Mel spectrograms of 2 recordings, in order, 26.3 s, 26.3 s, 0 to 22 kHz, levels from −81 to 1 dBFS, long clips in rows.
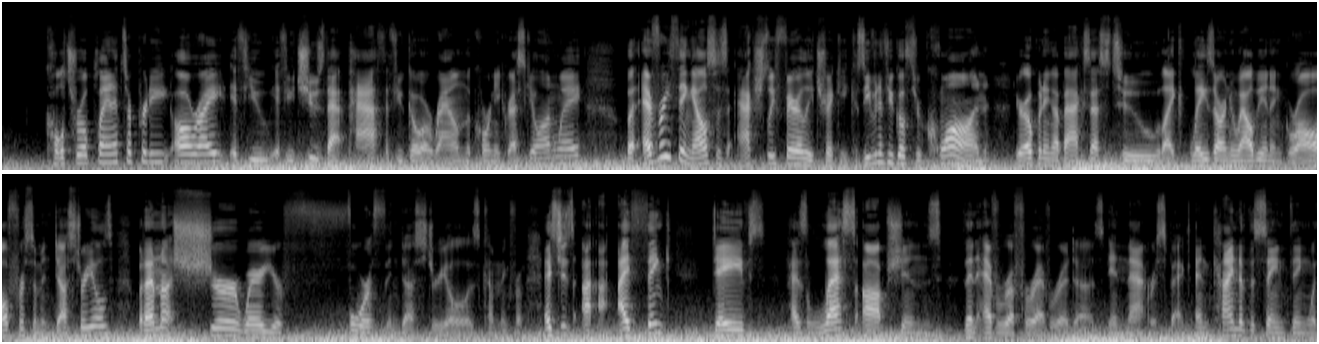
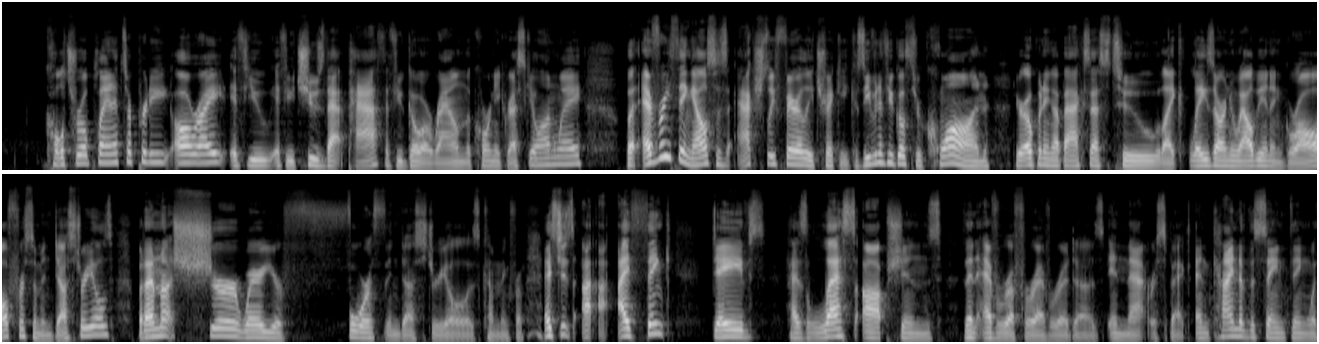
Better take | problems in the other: second | wind noise on the microphone; occasional gusts; 15 dB below the speech

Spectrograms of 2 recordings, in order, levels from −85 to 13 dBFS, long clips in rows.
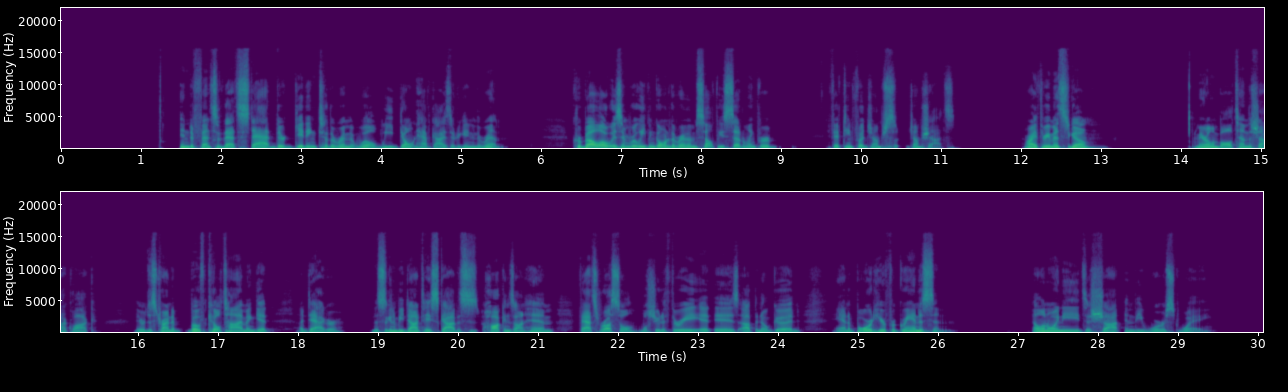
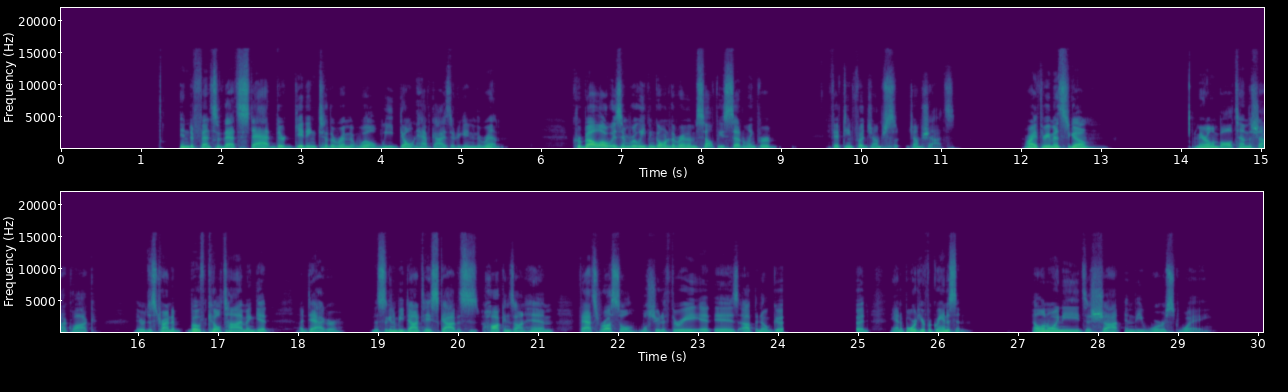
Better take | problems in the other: first | audio freezing; at 24 s for 1 s

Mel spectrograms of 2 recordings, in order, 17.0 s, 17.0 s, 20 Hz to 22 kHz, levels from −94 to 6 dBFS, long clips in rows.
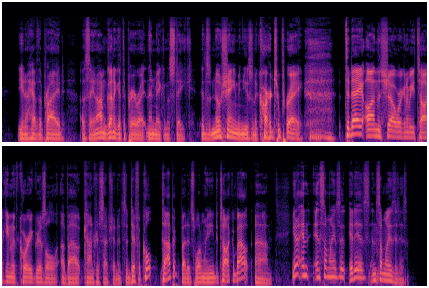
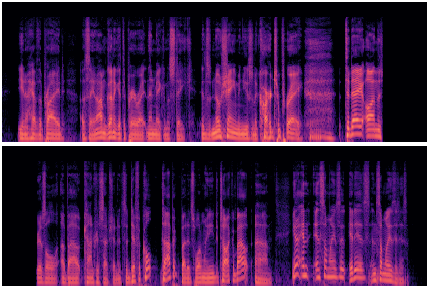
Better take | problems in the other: first | audio cutting out; at 7.5 s for 1.5 s

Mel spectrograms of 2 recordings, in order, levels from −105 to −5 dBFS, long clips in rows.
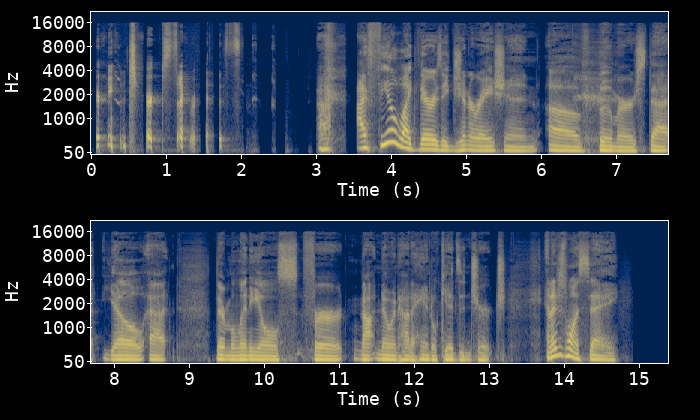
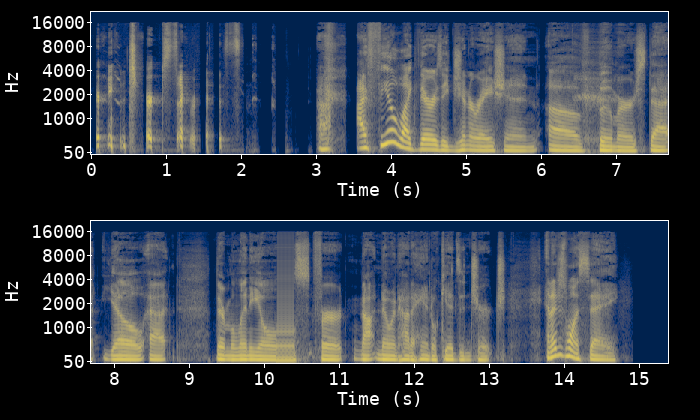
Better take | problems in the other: first | audio freezing; at 10 s

